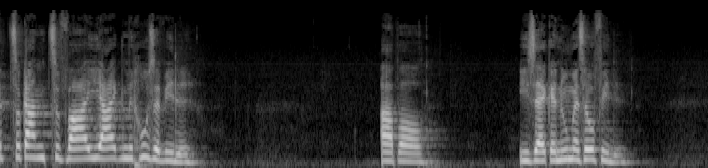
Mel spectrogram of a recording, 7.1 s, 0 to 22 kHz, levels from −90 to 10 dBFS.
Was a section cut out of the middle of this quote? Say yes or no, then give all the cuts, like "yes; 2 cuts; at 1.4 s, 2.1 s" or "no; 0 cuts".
no; 0 cuts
